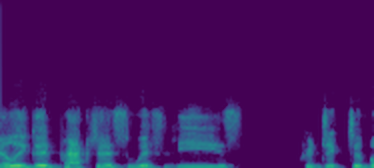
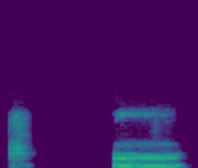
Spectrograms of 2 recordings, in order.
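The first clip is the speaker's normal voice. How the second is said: each sound drawn out; stretched sounds; 5 dB louder than usual. Shown as a demonstration. Teacher stretching croak for the class, drawn out. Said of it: "Let's stretch it together".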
